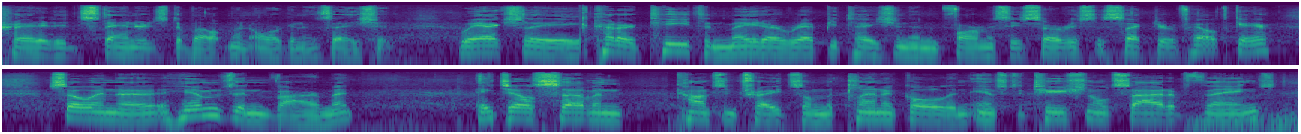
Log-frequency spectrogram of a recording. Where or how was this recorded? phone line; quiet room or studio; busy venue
busy venue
